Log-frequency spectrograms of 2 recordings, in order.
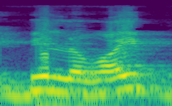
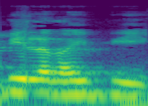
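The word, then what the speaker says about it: بالغيب: kata tidak satu kata dimatikan b-nya ini menjadi mati jadi kalau mati dia eh bacanya Beh saja kan Beh jadi Bil Ghaib jadinya bukan Bil ghaibi karena kita di sini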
